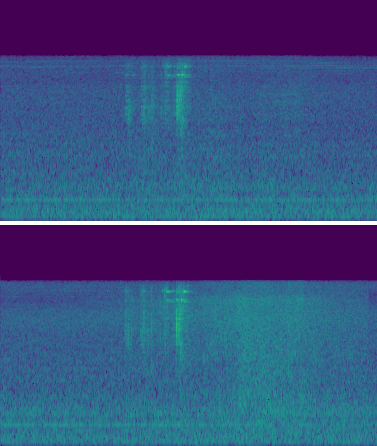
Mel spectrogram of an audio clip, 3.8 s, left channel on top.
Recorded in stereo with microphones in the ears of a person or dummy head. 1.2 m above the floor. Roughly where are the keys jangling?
Right.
